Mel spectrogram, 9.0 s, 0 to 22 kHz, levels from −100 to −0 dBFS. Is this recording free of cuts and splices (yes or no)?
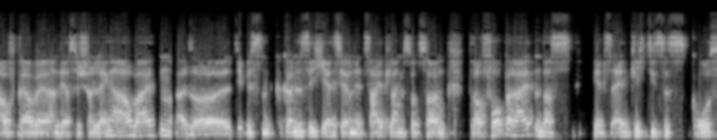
no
